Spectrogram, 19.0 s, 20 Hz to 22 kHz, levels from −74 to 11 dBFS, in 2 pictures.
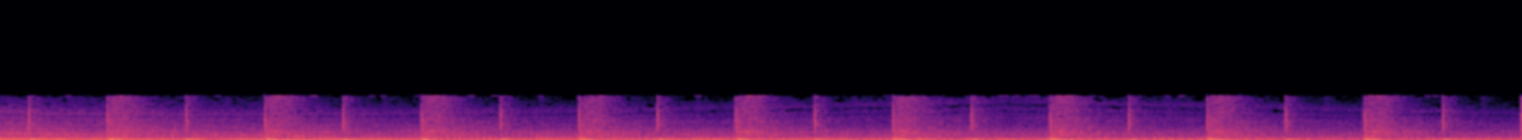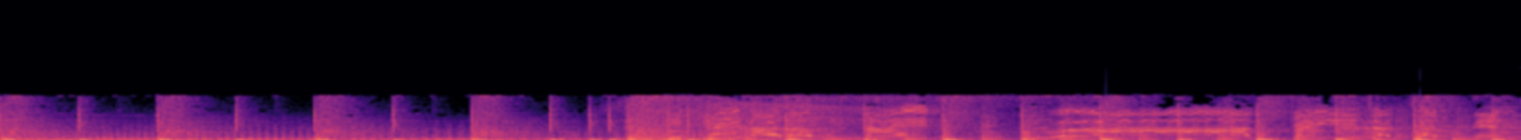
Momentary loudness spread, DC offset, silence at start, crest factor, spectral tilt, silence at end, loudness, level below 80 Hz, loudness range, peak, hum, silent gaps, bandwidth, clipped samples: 7 LU; under 0.1%; 0 s; 16 dB; -5 dB/octave; 0 s; -17 LUFS; -24 dBFS; 4 LU; 0 dBFS; none; none; 7.4 kHz; under 0.1%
